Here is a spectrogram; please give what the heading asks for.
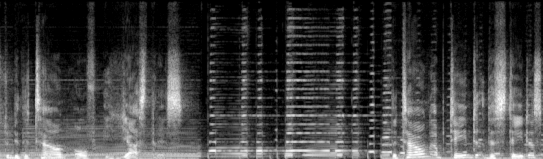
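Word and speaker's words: Llastres: through double l and according to the rules of the spanish phonetics it should be pronounced as yastres and actually that's the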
